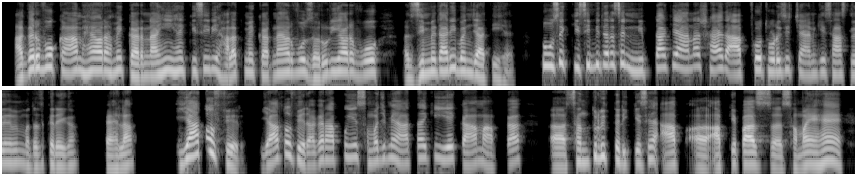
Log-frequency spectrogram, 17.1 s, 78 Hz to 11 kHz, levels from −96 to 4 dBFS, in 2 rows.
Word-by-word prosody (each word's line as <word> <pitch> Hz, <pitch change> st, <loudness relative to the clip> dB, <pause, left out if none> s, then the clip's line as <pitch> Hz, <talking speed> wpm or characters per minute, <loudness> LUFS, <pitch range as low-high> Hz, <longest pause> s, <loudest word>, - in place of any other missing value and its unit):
अगर 220 Hz, +2 st, +5 dB
वो 240 Hz, -, +6 dB
काम 185 Hz, +2 st, +2 dB
है 190 Hz, +3 st, +2 dB
और 200 Hz, -, +6 dB
हमें 195 Hz, +3 st, -1 dB
करना 150 Hz, 0 st, +3 dB
ही 200 Hz, -, +1 dB
है 195 Hz, +1 st, +1 dB
किसी 195 Hz, +2 st, -5 dB
भी 210 Hz, -, -3 dB
हालत 155 Hz, -1 st, 0 dB
में 180 Hz, -1 st, -2 dB
करना 155 Hz, +1 st, -1 dB
है 175 Hz, -, +3 dB
और 180 Hz, -, +1 dB
वो 190 Hz, +1 st, 0 dB
ज़रूरी 155 Hz, +4 st, -1 dB
है -, -, +3 dB
और 185 Hz, -, +4 dB
वो 175 Hz, +2 st, 0 dB, 0.3 s
ज़िम्मेदारी 190 Hz, -, +2 dB
बन 195 Hz, -3 st, +1 dB
जाती 140 Hz, -4 st, +1 dB
है, 100 Hz, -6 st, -13 dB, 0.3 s
तो 260 Hz, -, +3 dB
उसे 285 Hz, +5 st, +2 dB
किसी 250 Hz, +1 st, -2 dB
भी 280 Hz, -, -1 dB
तरह 275 Hz, 0 st, +1 dB
से 290 Hz, -, 0 dB
निपटा 190 Hz, 0 st, -1 dB
के 255 Hz, +2 st, -2 dB
आना 230 Hz, +1 st, -1 dB
शायद 215 Hz, -2 st, -1 dB
आपको 165 Hz, +5 st, +2 dB
थोड़ी-सी 185 Hz, +2 st, -1 dB
चैन 165 Hz, -5 st, -6 dB
की 185 Hz, -, -6 dB
सांस 165 Hz, -2 st, -4 dB
लेने 160 Hz, 0 st, -1 dB
में 160 Hz, -, -5 dB
मदद 130 Hz, -1 st, -6 dB
करेगा, 135 Hz, -1 st, -1 dB, 0.3 s
पहला, 120 Hz, +4 st, +1 dB, 0.5 s
या 220 Hz, +9 st, +7 dB
तो 295 Hz, -, +7 dB
फिर -, -, -2 dB, 0.2 s
या -, -, +3 dB
तो 255 Hz, -, +1 dB
फिर 170 Hz, -8 st, -1 dB
अगर 170 Hz, +7 st, -1 dB
आपको 185 Hz, +3 st, -2 dB
ये 215 Hz, +1 st, -3 dB
समझ 175 Hz, 0 st, -4 dB
में 200 Hz, -1 st, -2 dB
आता 155 Hz, +4 st, -2 dB
है -, -, -1 dB
कि 210 Hz, +1 st, -12 dB
ये 195 Hz, -, +4 dB
काम 150 Hz, +3 st, -1 dB
आपका 165 Hz, +3 st, -2 dB, 0.3 s
अ, 125 Hz, 0 st, +4 dB
संतुलित 170 Hz, -, -1 dB
तरीके 155 Hz, -3 st, -2 dB
से 190 Hz, +6 st, -1 dB
आप 145 Hz, -5 st, +1 dB
अ -, -, -1 dB, 0.2 s
आपके 140 Hz, +5 st, -1 dB
पास 145 Hz, -1 st, +5 dB, 0.2 s
समय 135 Hz, +4 st, 0 dB
है 170 Hz, -3 st, +2 dB
180 Hz, 255 wpm, -23 LUFS, 150-205 Hz, 0.5 s, या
